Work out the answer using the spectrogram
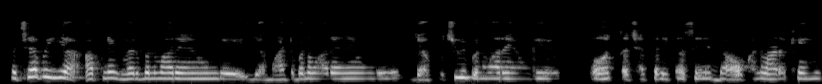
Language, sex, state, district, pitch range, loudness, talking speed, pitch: Hindi, female, Jharkhand, Sahebganj, 260-280 Hz, -21 LUFS, 190 wpm, 270 Hz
